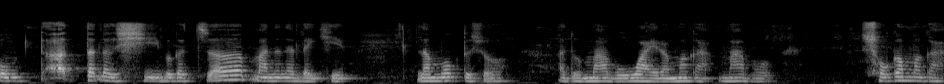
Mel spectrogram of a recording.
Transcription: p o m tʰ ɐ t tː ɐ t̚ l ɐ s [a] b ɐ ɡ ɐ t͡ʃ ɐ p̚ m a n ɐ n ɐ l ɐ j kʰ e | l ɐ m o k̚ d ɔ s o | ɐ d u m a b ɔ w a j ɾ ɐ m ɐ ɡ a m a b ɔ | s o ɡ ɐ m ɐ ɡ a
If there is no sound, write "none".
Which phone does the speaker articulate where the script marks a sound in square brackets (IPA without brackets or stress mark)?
i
